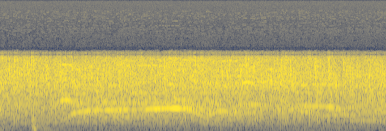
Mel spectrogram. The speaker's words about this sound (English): Did you clap your hands before the cancer? If you got it now, you ought to clap your hands. You ought to.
